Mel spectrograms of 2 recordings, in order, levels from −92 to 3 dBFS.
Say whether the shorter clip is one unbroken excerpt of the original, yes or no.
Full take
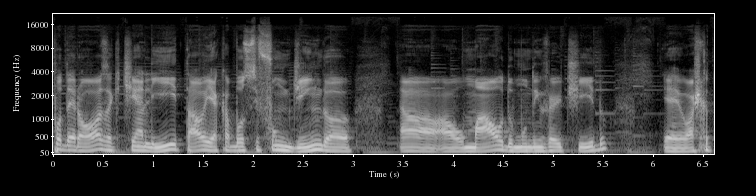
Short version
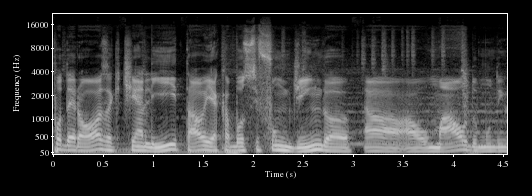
no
